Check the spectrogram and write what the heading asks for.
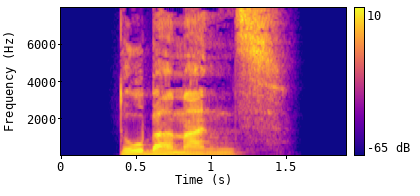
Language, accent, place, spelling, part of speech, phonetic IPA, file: German, Germany, Berlin, Dobermanns, noun, [ˈdoːbɐˌmans], De-Dobermanns.ogg
- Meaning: genitive singular of Dobermann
